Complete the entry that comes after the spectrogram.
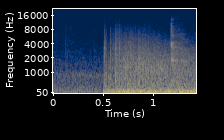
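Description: A small missile detonates against a small-grid ship in Space Engineers, setting off a sudden loud boom midway that swells into a sustained, rumbling roar with crackling debris, after a quieter lead-in.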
